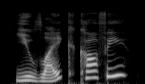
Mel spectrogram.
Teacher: you like coffee said with a rising tone is a simple question, but you like coffee with stress on you might mean surprise.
